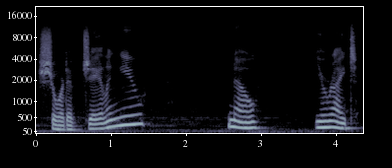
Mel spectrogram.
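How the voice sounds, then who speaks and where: An actress playing a stern, secretive middle-aged military official in a video game, speaking in a measured, formal, authoritative way. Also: female voice, on the low side, sing-song, darkish tone, exaggerated voice. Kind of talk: video game dialogue acting.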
